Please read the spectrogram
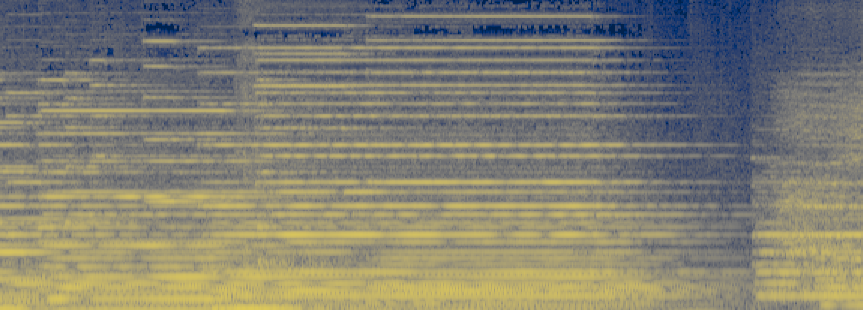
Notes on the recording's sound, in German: Live-Gottesdienstübertragung aus der St. Johannes Kirche in Erding.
